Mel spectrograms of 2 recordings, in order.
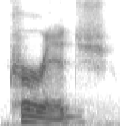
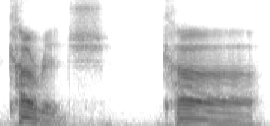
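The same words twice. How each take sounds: First: "courage" with R through the vowel; R-colored vowel. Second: "courage" as "cuh-rage", R launching the second syllable. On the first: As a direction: keep the R on the whole vowel. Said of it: "So instead of". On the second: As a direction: open vowel, then R into the second syllable. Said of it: "we have". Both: Shown as a demonstration.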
